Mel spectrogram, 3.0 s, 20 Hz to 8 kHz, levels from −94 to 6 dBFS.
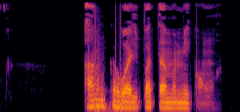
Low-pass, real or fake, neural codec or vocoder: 7.2 kHz; real; none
